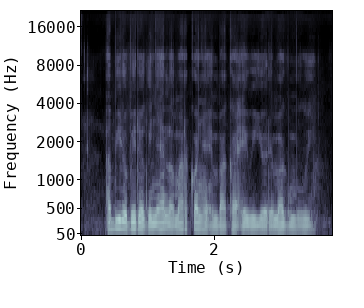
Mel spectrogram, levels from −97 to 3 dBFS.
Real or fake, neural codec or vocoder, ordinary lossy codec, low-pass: fake; codec, 44.1 kHz, 7.8 kbps, DAC; none; none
